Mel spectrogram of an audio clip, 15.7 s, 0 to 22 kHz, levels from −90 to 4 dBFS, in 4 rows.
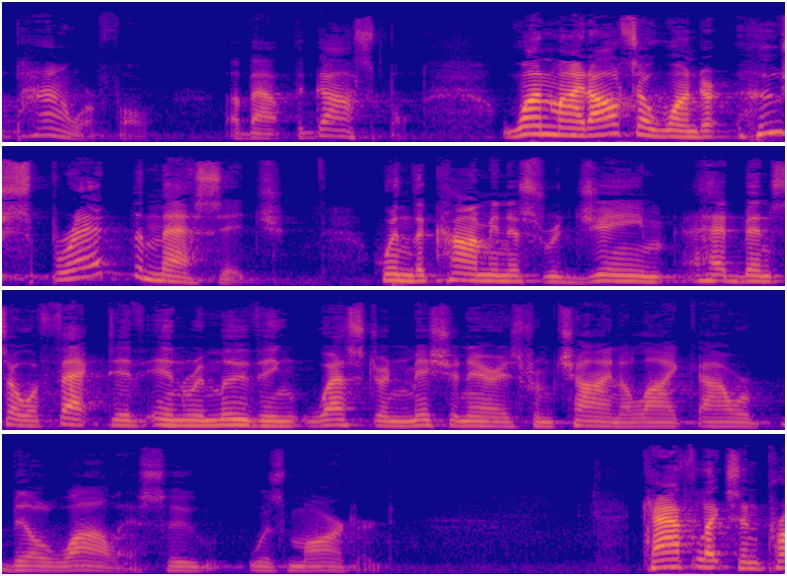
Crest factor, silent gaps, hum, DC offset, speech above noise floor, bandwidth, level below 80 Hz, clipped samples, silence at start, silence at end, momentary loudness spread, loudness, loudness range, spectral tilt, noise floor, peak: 26 dB; none; none; under 0.1%; 39 dB; 16 kHz; -72 dBFS; under 0.1%; 0.05 s; 0 s; 19 LU; -30 LUFS; 11 LU; -4 dB/octave; -70 dBFS; -6 dBFS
